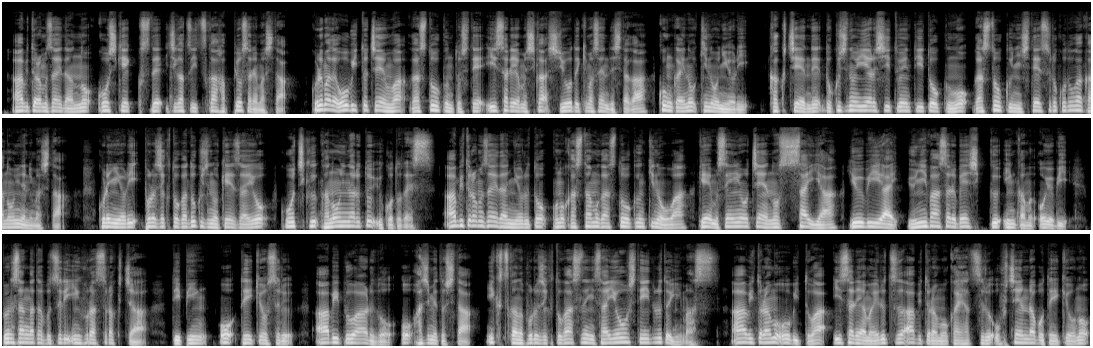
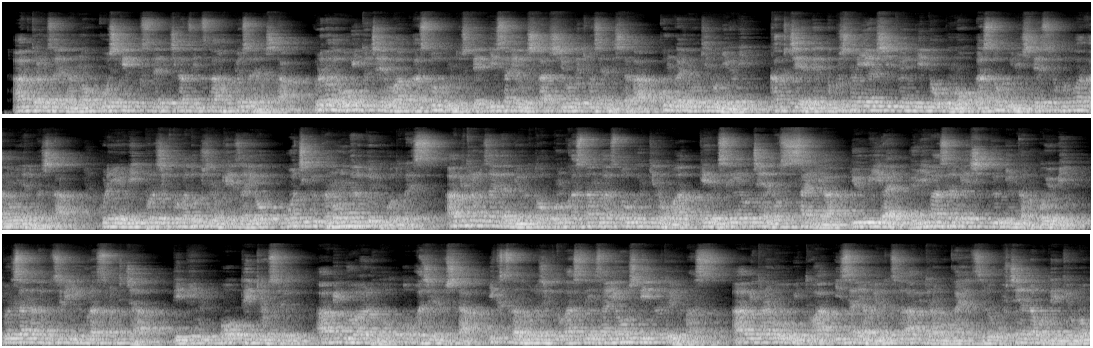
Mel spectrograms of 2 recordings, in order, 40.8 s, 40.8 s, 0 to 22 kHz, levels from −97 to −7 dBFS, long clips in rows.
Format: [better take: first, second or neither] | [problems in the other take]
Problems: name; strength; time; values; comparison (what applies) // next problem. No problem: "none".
first | room echo; strong; dies away in 1.4 s // off-mic speech; far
